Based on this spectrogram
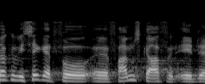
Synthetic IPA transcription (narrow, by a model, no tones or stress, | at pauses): ɒ̽kʰæʋise̝ɡ̥ɐd̥fɔ̰̽fʁamsɡ̥ɑ̈fð̩ˠe̝d̥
